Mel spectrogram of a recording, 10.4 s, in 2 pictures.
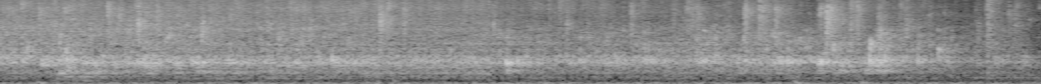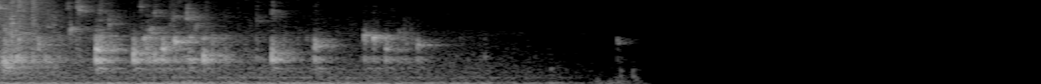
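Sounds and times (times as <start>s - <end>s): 
water pouring: 0.0s - 7.4s.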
